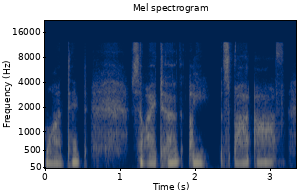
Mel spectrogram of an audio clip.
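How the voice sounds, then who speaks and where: The voice is whispering. It is soft-spoken. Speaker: painter and artist. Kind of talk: ASMR soft-talking voiceover. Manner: soft-spoken, whispered.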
